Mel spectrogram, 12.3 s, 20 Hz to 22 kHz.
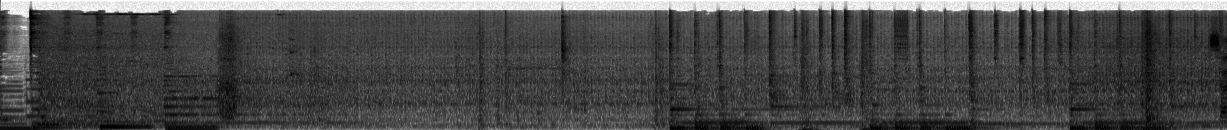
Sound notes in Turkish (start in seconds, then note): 0.2 Araba sesi; 4.6 Kapı açılma sesi; 7.8 Kapı kapanma sesleri; 11.3 Kapı kapanma sesi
